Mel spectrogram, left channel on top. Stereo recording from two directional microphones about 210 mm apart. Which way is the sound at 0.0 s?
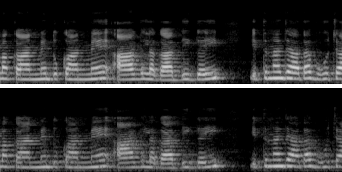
35° left (ahead or behind).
